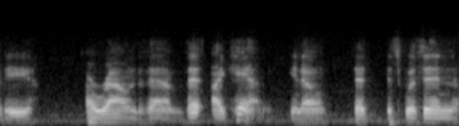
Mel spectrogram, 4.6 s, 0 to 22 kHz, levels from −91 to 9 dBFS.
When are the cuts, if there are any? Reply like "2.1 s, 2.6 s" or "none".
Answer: 3.5 s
